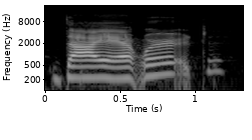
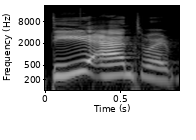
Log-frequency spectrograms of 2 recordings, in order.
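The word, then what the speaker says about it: Die Antwoord: And I love, I would say one of D'Antwoord, if anyone has ever heard of them. D'Antwoord, but it's spelled Die, D-I-E, Antwoord.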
